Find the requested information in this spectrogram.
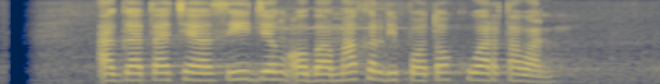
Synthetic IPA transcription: ʔaɡat̪at͡ʃɛlsid͡ʒɨŋʔobamakɨrdipɔt̪ɔhkuwart̪awan

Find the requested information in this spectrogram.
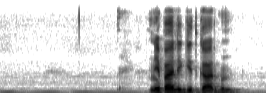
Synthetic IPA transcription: nepaliɡit̪kaɾɦun

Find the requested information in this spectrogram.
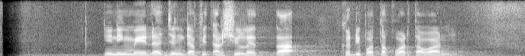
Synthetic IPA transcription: ninɪŋmɛdad͡ʒɨŋdafit̪̚arʃilɛt̪akɨrdipɔt̪ɔkwart̪awan

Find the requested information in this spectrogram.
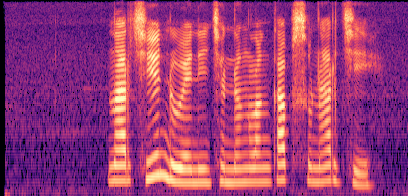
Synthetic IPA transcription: nard̥ʒ̥induwenid̥ʒ̥ə̤nəŋləŋkap̚sunard̥ʒ̥i

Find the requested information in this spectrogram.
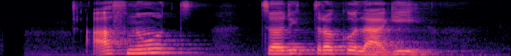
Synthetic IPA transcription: a̰pʰno | t͡sʌɾit̪rʌkolaɡi

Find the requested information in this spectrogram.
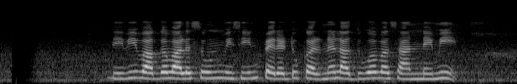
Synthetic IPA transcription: d̪iʋiʋaɡəʋaləsunʋisiːnpeɾeʈukəɾnəlɐd̪uʋəʋɐsaːnːemi

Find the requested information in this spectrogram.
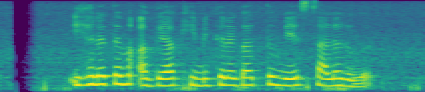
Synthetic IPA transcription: iɦələt̪əməʔaɡeakʰːimikəɾəɡat̪ːumeːsːaləɾuʋə̰

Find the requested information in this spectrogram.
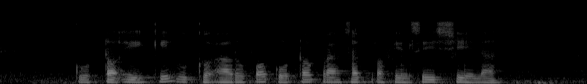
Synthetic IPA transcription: kuʈɔʔikiuɡ̥ɔ̤ʔaɾupɔkuʈɔkɾad̥ʒ̥a̤t̪̚pɾofinsit͡ʃina

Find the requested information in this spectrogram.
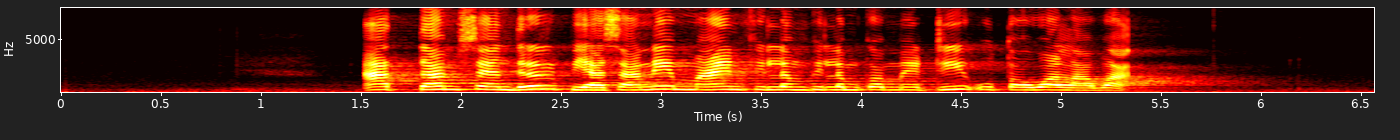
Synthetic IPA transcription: ʔad̪̥a̤msɛnd̪ɾərb̥i̤asanemaɪnfiləmfiləmkomed̥iut̪ɔwɔlawa̰ʔ

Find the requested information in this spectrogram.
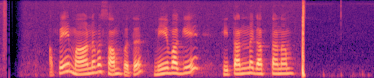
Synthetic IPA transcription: apeːmaːnəʋəsampət̪əmeːʋaɡeː | hit̪anːəɡat̪ːanam

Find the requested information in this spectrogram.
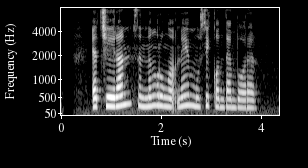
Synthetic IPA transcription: ʔɛt̪̚d͡ʒeɾansənəŋɾuŋɔ̰ʔnemusɪkːɔnt̪ɛmpɔɾɛr

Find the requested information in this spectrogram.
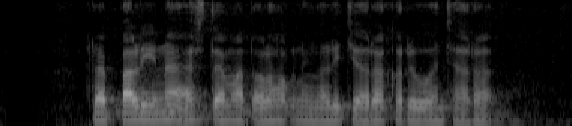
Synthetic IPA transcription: rɛpalinaɛst̪emat̪ɔlɔɦɔk̚niŋali̥d͡ʒ̥aɾakəriwaɲt͡ʃaɾa

